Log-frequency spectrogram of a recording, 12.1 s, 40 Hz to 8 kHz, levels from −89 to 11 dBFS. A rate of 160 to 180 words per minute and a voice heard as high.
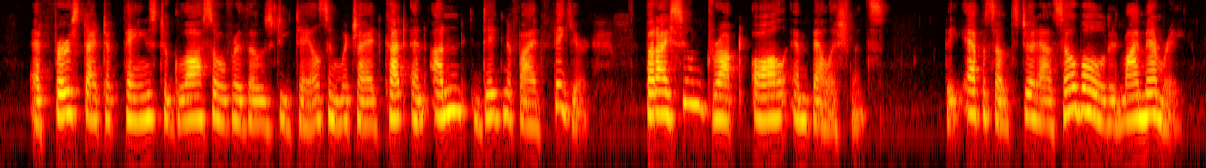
Yes: average, 165 wpm; high, 195 Hz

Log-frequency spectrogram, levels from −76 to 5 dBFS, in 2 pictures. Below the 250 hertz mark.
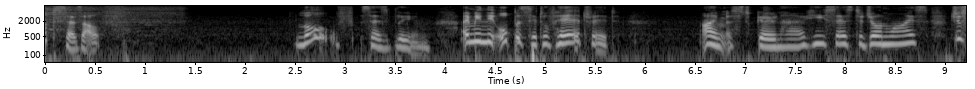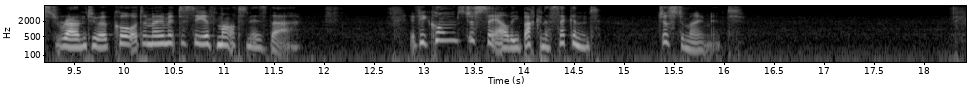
No: very high, 270 Hz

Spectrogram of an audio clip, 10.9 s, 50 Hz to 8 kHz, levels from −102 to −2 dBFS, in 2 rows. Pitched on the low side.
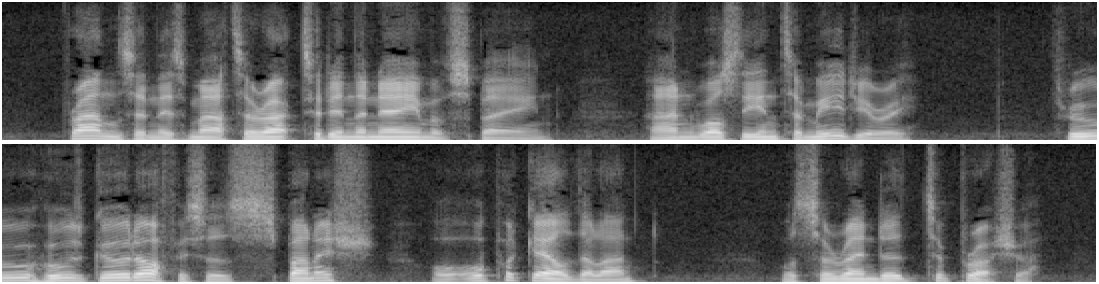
Yes: low, 130 Hz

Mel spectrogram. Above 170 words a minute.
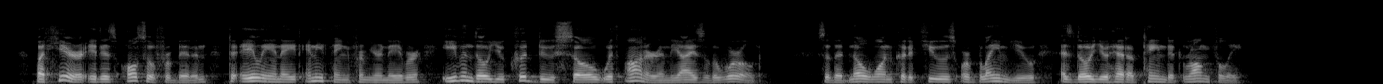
Yes: average, 180 wpm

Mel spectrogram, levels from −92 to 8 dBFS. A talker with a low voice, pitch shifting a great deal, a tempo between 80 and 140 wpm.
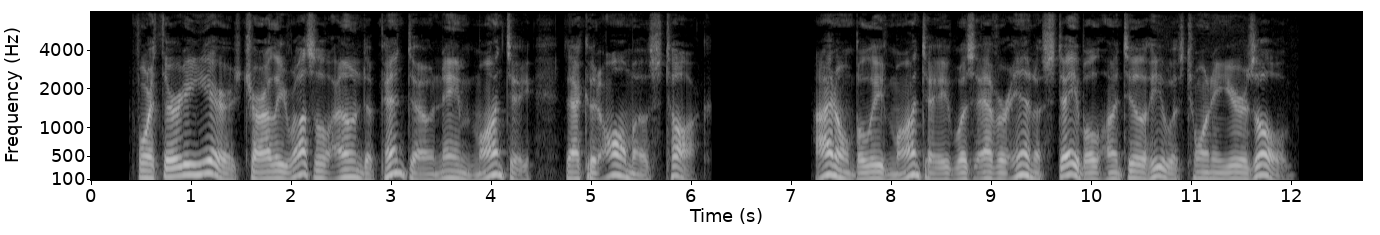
Yes: low, 115 Hz; wide, 6.3 semitones; slow, 135 wpm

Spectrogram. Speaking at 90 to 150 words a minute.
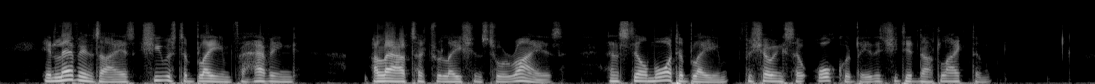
No: average, 160 wpm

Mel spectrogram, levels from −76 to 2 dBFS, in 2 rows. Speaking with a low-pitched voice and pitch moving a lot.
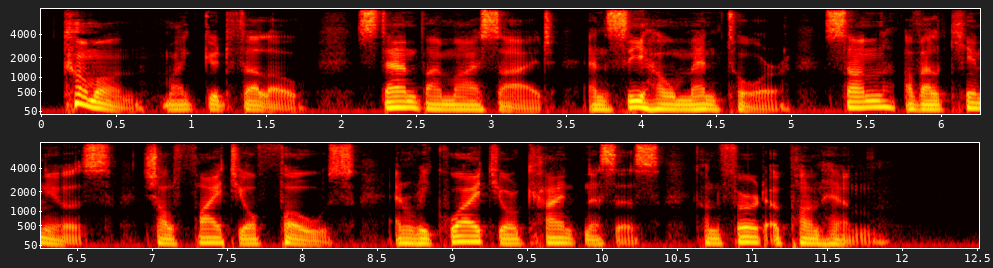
No: very low, 90 Hz; average, 3.7 semitones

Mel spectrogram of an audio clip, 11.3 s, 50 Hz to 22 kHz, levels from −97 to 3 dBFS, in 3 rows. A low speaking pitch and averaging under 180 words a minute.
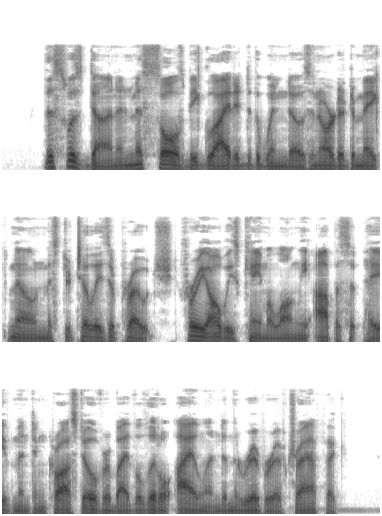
No: very low, 75 Hz; average, 200 wpm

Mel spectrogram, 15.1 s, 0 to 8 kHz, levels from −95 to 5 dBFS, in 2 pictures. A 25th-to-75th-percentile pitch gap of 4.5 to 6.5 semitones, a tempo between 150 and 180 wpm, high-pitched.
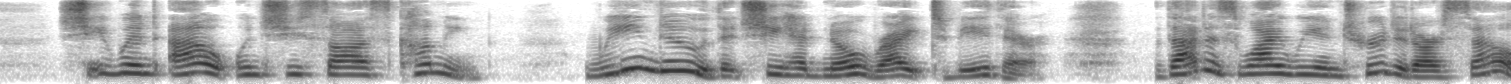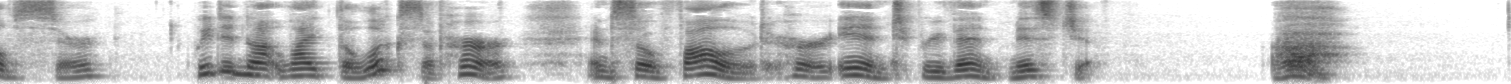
Yes: average, 5.0 semitones; average, 165 wpm; high, 235 Hz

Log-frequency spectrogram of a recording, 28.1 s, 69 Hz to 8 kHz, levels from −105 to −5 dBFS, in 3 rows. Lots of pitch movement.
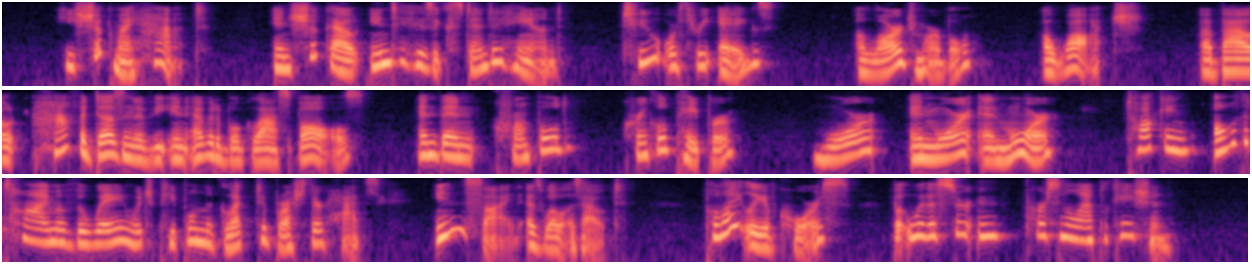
Yes: wide, 7.9 semitones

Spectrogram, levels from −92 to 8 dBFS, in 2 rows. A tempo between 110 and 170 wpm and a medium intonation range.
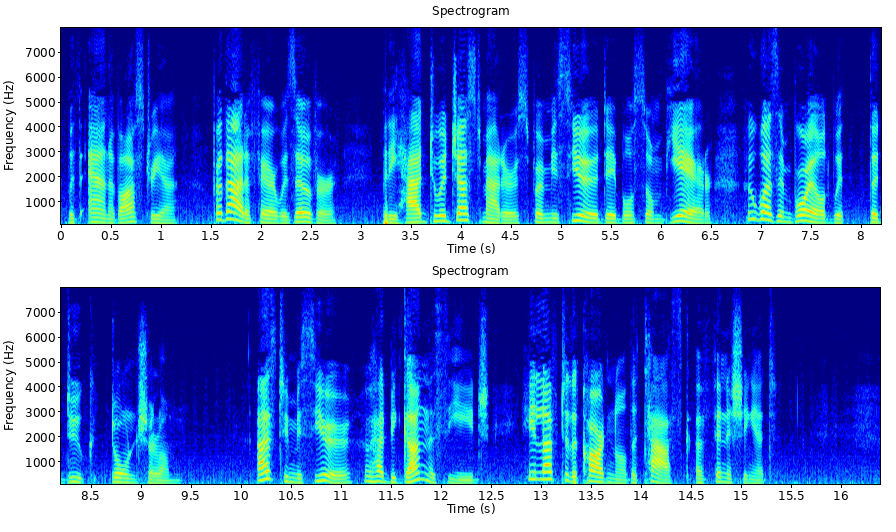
No: average, 155 wpm; wide, 5.7 semitones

